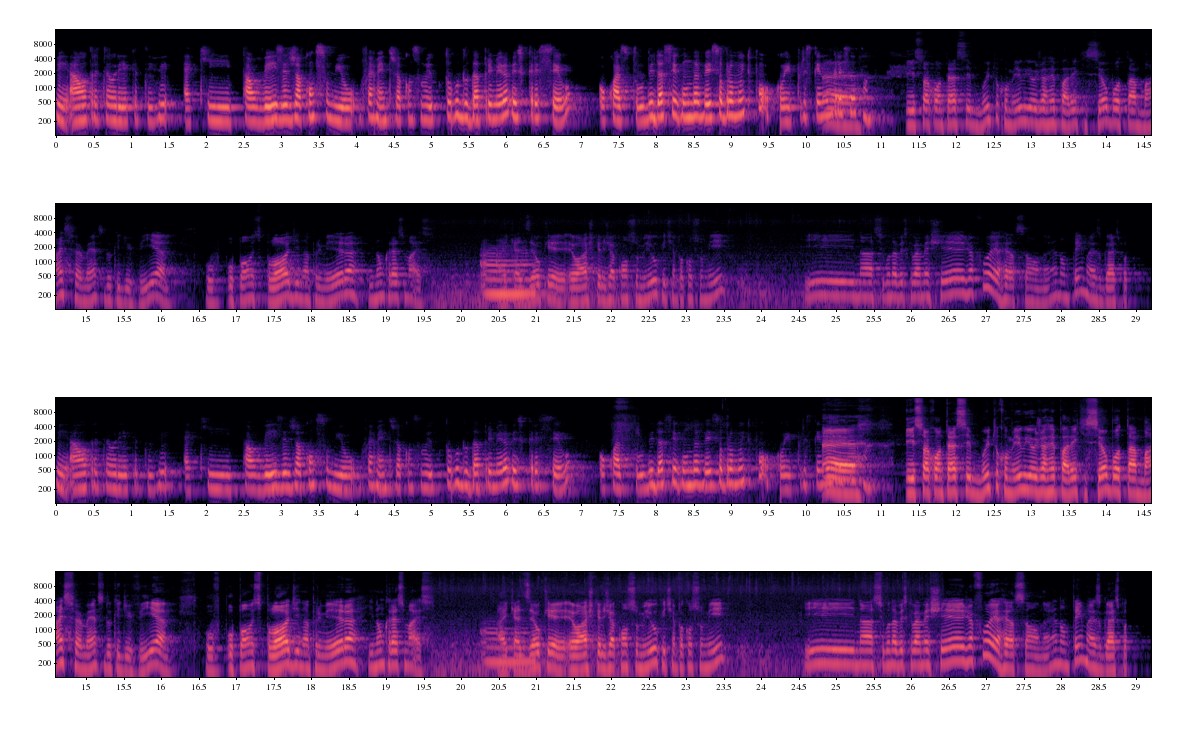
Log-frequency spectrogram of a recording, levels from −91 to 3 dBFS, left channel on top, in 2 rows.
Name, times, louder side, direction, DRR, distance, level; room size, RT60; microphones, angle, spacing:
voice 1, 0.0-6.9 7.2-10.9 20.3-21.0, left 5 dB, 60° left, 0.5 m, -31 dB
voice 2, 10.2-10.8 11.3-19.6 20.5-23.6 24.6-28.9, right 6 dB, 65° right, 0.4 m, -35 dB
sound 1, 19.6-26.5, right 2 dB, 45° right, 1.1 m, -56 dB
19.0 x 11.0 x 4.4 m
head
